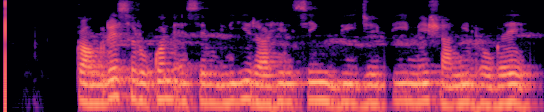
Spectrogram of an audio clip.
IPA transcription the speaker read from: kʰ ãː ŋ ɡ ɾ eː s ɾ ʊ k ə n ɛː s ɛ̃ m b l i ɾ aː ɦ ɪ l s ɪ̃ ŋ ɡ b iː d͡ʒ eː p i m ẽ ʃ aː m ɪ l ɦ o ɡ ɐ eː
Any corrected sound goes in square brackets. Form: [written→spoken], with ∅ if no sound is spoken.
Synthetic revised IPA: [kʰ→k] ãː ŋ ɡ ɾ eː s ɾ ʊ k ə n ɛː s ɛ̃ m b l i ɾ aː ɦ ɪ l s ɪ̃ ŋ ɡ b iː d͡ʒ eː p i m ẽ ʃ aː m ɪ l ɦ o ɡ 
